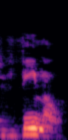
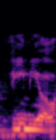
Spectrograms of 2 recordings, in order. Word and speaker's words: Vimeo: number 11 i chose veemo or vimeo however you want to pronounce said i've heard it both ways now for me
